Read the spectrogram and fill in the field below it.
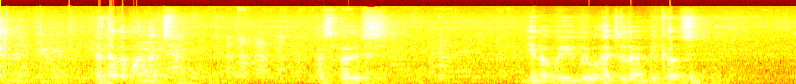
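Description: A man sings into a microphone through loudspeakers in a large hall.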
